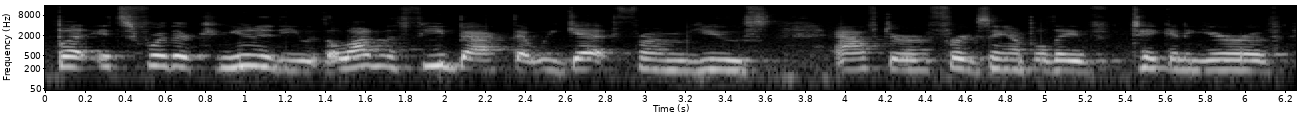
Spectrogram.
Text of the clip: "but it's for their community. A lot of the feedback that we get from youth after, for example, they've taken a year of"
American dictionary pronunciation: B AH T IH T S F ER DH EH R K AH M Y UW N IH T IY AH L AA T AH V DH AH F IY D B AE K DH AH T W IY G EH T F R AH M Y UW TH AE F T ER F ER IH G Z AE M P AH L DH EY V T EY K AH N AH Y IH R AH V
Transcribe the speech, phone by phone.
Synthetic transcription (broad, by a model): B AH T IH T S F ER DH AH R K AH M Y UW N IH T IY AH L AA T AH V DH AH F IY D B AE K DH AH T W IY G EH T F R AH M Y UW TH AE F T ER F ER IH G Z AE M P L DH EY V T EY K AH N AH Y IH R AH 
